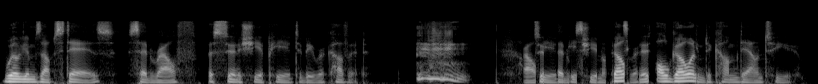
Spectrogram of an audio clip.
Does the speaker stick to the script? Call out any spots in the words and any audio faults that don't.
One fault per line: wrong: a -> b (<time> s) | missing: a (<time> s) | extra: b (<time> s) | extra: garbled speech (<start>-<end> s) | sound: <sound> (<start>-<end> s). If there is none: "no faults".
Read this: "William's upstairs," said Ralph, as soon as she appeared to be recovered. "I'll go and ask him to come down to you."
sound: throat clearing (4.2-4.7 s)
extra: garbled speech (5.2-6.5 s)
missing: ask (7.0 s)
